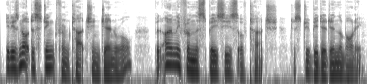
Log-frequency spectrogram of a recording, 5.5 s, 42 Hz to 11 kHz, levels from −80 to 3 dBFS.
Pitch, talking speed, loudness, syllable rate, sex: 95 Hz, 205 wpm, -18 LUFS, 5.8 syllables/s, male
